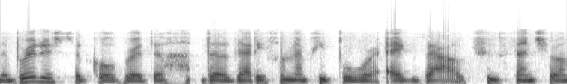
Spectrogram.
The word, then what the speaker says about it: Garifuna: What is Garifuna? I know I said that wrong. – You were close. Very, very close. So it's Garifuna.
